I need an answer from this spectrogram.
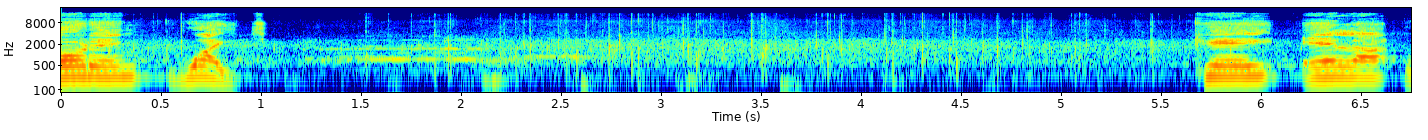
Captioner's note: applause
